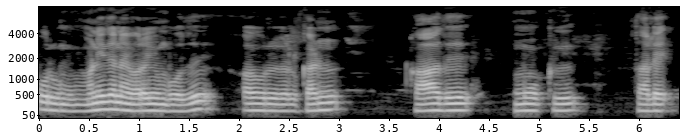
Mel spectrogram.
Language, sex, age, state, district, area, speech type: Tamil, male, 60+, Tamil Nadu, Nagapattinam, rural, spontaneous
